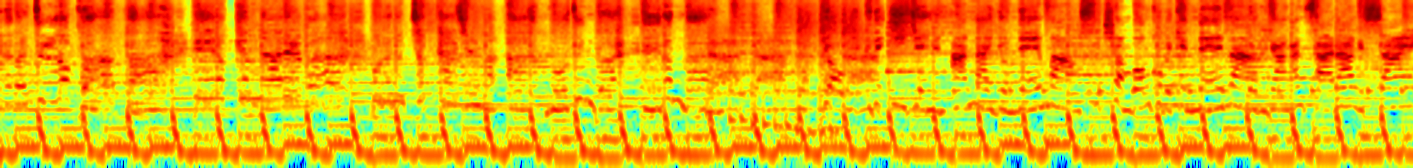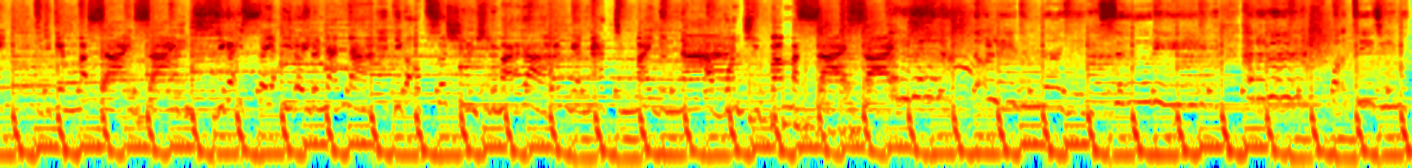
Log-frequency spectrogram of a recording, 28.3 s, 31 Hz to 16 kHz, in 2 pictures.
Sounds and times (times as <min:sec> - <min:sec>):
Exciting music: 0:00.0 - 0:28.2
Pop music: 0:00.0 - 0:28.2.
